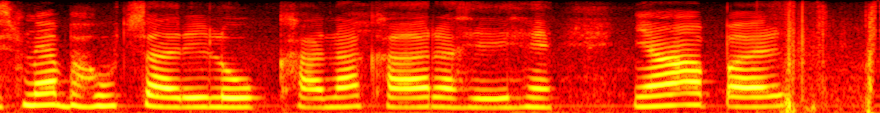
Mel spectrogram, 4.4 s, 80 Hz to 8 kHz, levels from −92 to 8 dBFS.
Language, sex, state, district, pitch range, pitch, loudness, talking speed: Hindi, female, Madhya Pradesh, Dhar, 245-270 Hz, 250 Hz, -15 LUFS, 135 wpm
